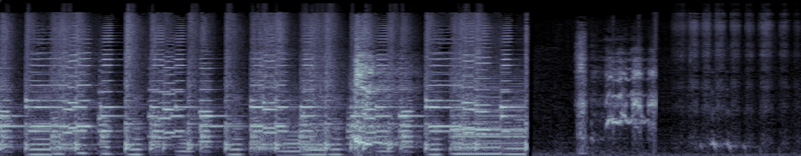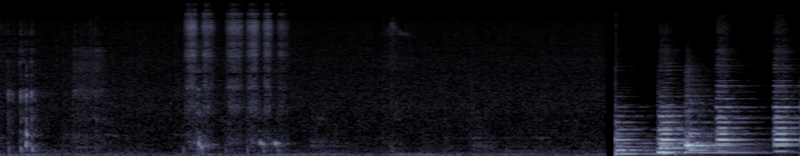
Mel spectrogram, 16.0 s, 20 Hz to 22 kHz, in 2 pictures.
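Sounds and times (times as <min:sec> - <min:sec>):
background music: 0:00.0 - 0:05.3, 0:14.2 - 0:16.0.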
